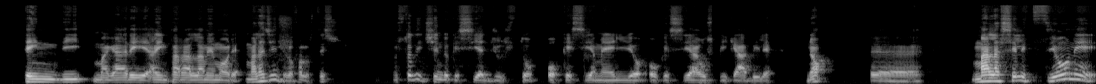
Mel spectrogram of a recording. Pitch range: 100-145 Hz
